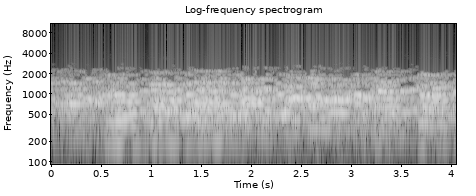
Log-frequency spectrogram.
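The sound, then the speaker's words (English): A train whistle from an express train coming from the east at Rock Canyon blows in one long, unbroken, steady blast lasting about four seconds, fairly loud and droning, with no voices over it. “Finally, they heard a train whistle.”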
